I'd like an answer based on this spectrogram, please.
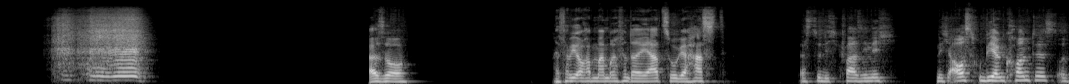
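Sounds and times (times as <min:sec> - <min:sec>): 
person blowing nose: 0:00.4 - 0:01.6
speech: 0:03.7 - 0:04.2, 0:05.5 - 0:07.3, 0:08.0 - 0:10.6.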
